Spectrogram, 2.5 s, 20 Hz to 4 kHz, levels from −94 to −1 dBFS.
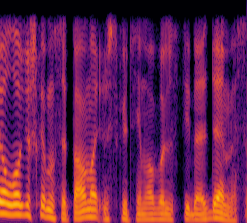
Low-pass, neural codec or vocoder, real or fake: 3.6 kHz; codec, 24 kHz, 1 kbps, SNAC; fake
